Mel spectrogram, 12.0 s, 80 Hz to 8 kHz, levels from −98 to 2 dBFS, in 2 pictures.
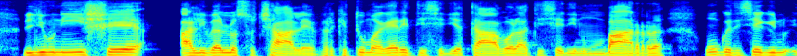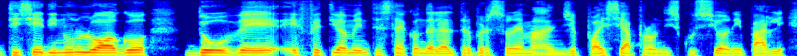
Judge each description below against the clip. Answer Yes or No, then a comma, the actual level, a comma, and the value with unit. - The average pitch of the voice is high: No, low, 120 Hz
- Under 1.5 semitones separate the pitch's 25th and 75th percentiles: No, average, 2.8 semitones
